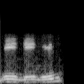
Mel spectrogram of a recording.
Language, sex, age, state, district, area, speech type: Sindhi, male, 30-45, Gujarat, Surat, urban, conversation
